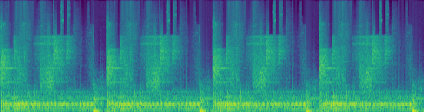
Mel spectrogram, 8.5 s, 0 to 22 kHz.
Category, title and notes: Instrument samples > Percussion
This 226bpm Drum Loop is good for composing Industrial/Electronic/Ambient songs or using as soundtrack to a sci-fi/suspense/horror indie game or short film.
Packs, Underground, Alien, Dark, Drum, Loopable, Samples, Soundtrack, Loop, Ambient, Industrial, Weird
